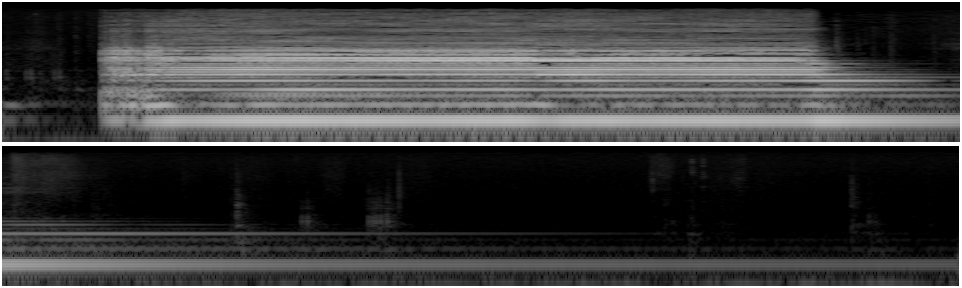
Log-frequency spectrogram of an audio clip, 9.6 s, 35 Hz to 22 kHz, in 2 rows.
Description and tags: Cello - G2 - other
Part of the Good-sounds dataset of monophonic instrumental sounds.
instrument::cello
note::G
octave::2
midi note::31
good-sounds-id::290
dynamic_level::f
Recorded for experimental purposes
cello, G2, good-sounds, multisample, neumann-U87, single-note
